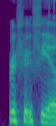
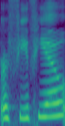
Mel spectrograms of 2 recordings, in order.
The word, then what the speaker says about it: Refugio: heard it calling it refuvio but then like it started bothering me because it doesn't make sense why would you pronounce that f as an f and then the G is an F it's just tradition like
